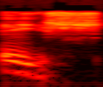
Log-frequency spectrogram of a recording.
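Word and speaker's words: אש: write this down but the word ish is how you say fire fire in Hebrew the letters Aleph you'd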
